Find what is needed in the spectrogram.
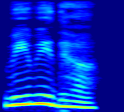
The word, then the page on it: ವೈವಾದ: kannada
